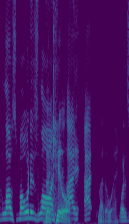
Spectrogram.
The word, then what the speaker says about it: Kiln: The Kill. By the way, what is it called? The Kill. The Kill. Oh, the Kill. Yeah, that's how they pronounce it. The Kill. Mm-hmm. So when I say Kiln, I'm not saying it right.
